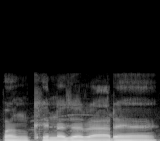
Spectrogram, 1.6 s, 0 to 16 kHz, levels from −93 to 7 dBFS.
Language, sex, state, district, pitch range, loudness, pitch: Hindi, male, Jharkhand, Garhwa, 125-130 Hz, -14 LUFS, 130 Hz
